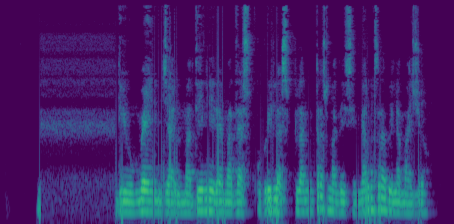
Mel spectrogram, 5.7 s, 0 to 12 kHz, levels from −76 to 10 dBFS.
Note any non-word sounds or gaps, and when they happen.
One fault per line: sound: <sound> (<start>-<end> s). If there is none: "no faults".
no faults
